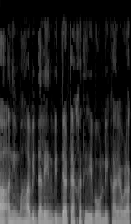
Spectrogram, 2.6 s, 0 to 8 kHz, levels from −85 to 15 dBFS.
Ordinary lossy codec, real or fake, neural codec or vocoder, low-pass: none; real; none; 7.2 kHz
